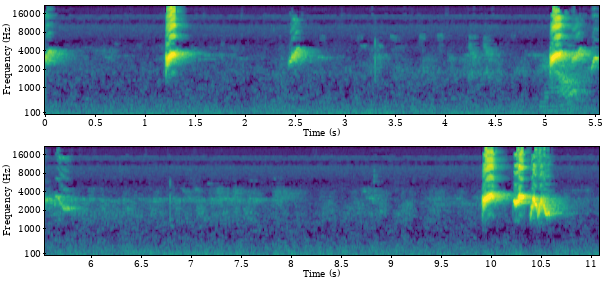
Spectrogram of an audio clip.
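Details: Red-whiskered bulbul kept in a cage, adjusting to a new cage at a new location; scattered short whistled chirps and two brief warbled phrases separated by long silences, with faint low background hum.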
